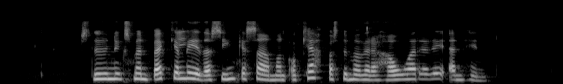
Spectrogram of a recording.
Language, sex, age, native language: Icelandic, female, 40-49, Icelandic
